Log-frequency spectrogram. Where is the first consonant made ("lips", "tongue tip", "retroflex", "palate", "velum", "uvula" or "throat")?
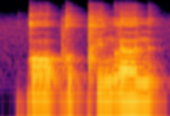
velum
